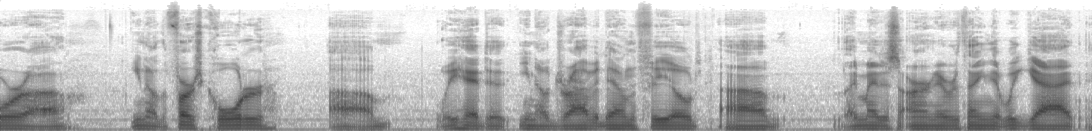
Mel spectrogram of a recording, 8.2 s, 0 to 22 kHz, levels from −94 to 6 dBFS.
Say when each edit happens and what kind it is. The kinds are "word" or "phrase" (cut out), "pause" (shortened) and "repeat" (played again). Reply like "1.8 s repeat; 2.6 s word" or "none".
3.1 s pause; 5.3 s pause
